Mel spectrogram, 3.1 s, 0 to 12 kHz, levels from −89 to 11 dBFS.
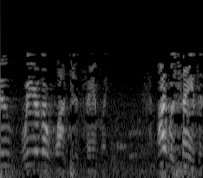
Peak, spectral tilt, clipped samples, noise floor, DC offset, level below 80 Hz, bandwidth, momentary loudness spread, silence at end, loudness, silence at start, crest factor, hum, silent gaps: -10 dBFS; 0.5 dB/octave; under 0.1%; -61 dBFS; under 0.1%; -62 dBFS; 4.3 kHz; 21 LU; 0 s; -31 LUFS; 0 s; 24 dB; none; none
